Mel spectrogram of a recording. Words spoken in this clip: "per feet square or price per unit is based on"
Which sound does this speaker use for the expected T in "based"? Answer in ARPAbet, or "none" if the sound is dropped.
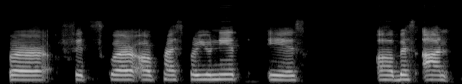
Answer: none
